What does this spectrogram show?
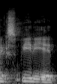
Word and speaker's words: expedite: We're going to expedite this. Expedite. Expedite? Expedite. Expediate's not a word? I've been using that for a long time. It's the word, but you're pronouncing it wrong.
